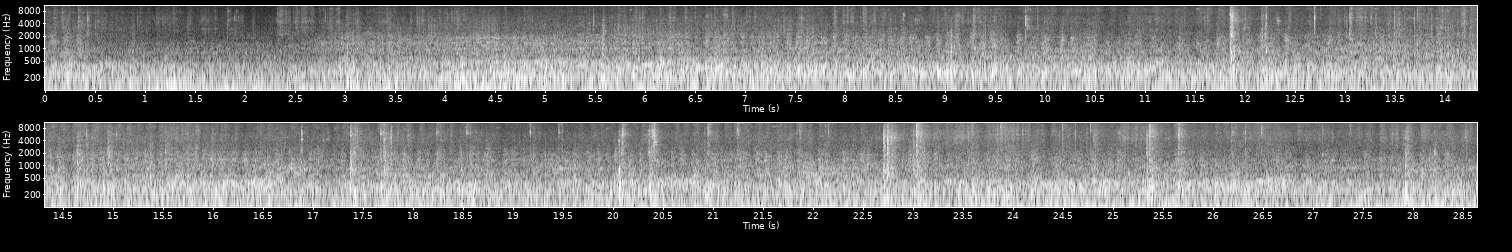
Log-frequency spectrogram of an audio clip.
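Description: Narrow-gauge children's railway passenger train running along the track: a steady low rumble with sharp clicks now and then from the wheels passing over rail joints.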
